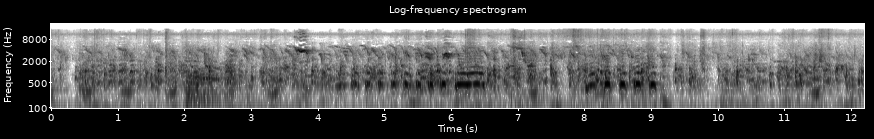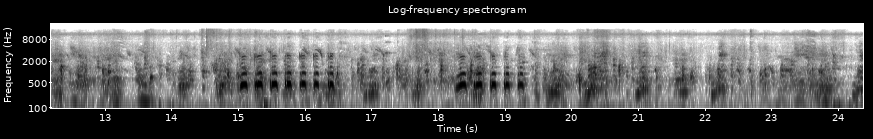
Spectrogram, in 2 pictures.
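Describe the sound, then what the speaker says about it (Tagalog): Chickens cluck and chirp nearby in repeated bursts, with higher peeping of chicks mixed in and no talking. "update muna tayo sa ating alagang manok at saka yung mga sisiw"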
